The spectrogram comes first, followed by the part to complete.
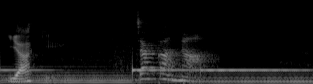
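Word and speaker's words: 焼き魚: Sakana. Zakana. That's going to be a little bit confusing, but some words they change the pronunciation just a little bit uh when combined with other things.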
